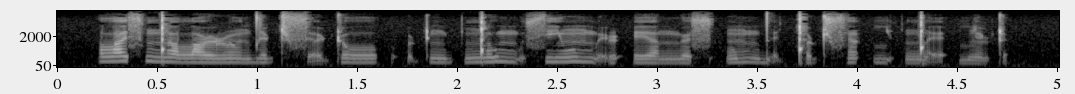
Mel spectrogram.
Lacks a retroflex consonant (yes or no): no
